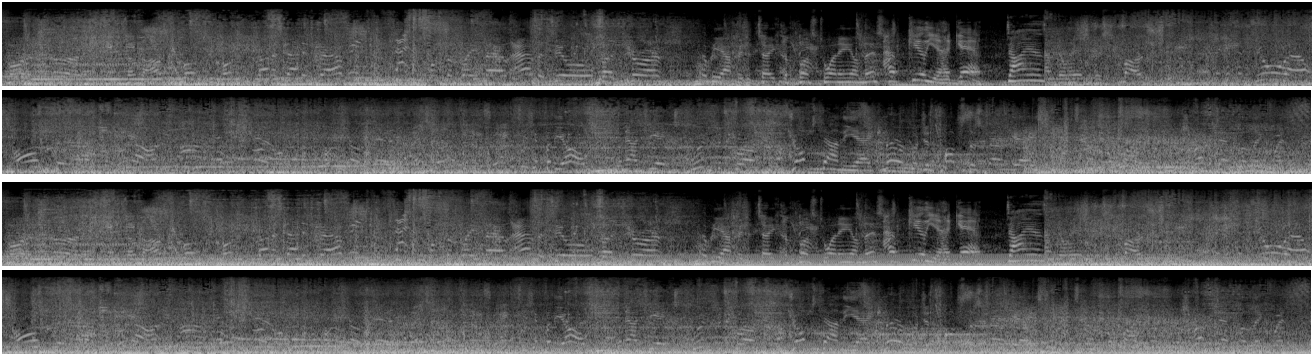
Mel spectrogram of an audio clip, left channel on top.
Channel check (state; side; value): noise; right; hum, 2 dB below the sound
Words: bottom, Kuro is on the hungry Boxy. Boxy trying to stand his ground. Wants the blade mail and the duel, but Kuro will be happy to take the plus 20 on this. I'll kill you again. Dyer's Still here with the smoke. And they get the duel out onto Weehaw. For the ult, and now GH swoops across, drops down the egg. Miracle just pops the stone gaze. It's going to be the fight. Disrupt them for Liquid.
